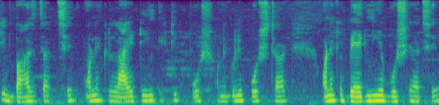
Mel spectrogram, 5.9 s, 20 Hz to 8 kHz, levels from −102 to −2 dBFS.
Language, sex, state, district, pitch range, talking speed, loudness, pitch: Bengali, male, West Bengal, Dakshin Dinajpur, 135-150 Hz, 145 wpm, -19 LUFS, 140 Hz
